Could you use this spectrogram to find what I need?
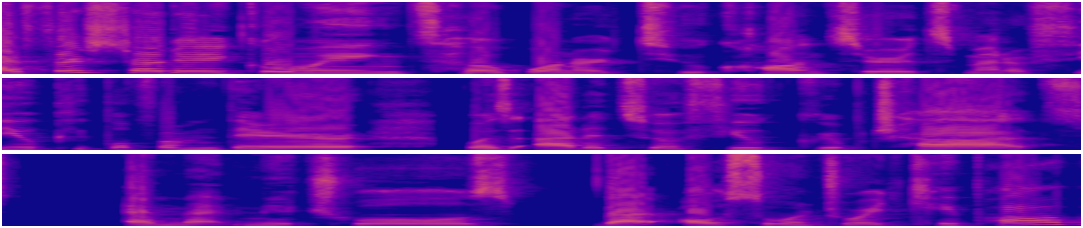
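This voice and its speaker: A woman's fairly high pitch, ordinary pitch variation and fairly slow pace on a very clean recording with a silent background. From New York. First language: Cantonese. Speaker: tech company worker and K-pop fan. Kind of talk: casual chat. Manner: laughs often.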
